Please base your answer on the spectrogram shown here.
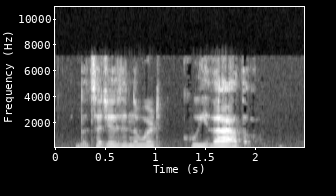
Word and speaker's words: cuidado: You want to pronounce this, the U, put a C on it, such as in the word cuidado, right? Be careful, cuidado.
